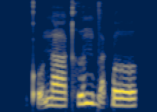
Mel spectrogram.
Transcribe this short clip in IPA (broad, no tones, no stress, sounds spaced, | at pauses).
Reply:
kʼ o̰ n aː kʰ ɯ n d a̰ k͡p ɤ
